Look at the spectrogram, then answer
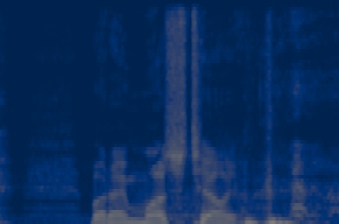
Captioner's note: laughs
